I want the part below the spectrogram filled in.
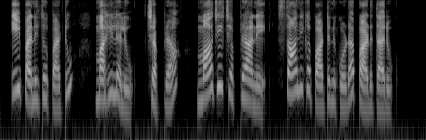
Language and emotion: Telugu, neutral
